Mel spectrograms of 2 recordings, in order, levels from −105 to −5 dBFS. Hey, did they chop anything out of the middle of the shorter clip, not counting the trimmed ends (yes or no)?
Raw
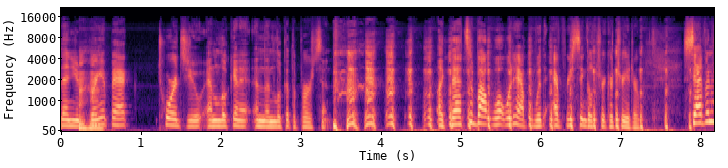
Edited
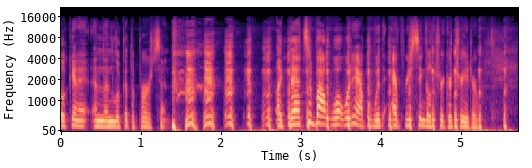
no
